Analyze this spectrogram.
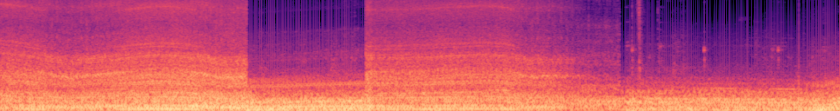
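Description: A bus engine hums and drones steadily, rising and falling in pitch.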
